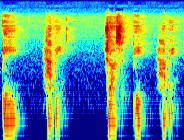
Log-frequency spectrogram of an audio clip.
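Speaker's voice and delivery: hushed and unhurried, like a guru's gentle advice; soft, slow blessing. Retold or imitated. Teacher quoted to the congregation, soft and slow. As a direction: let each word fall softly and slowly. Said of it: "when Kriyananda said".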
